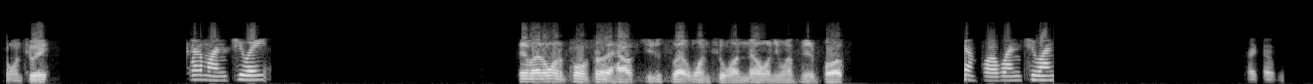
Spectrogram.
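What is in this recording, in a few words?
Sheriff East County, scanner audio trunk; ThompsonPeakScot; MCSO - EAST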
